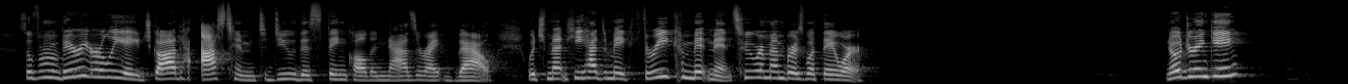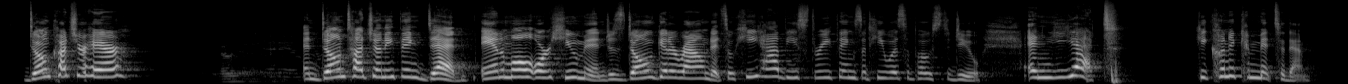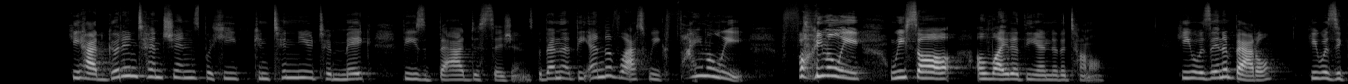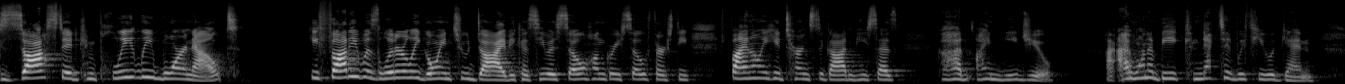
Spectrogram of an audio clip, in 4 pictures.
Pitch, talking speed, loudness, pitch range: 275 Hz, 165 wpm, -26 LUFS, 235-315 Hz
